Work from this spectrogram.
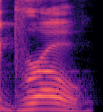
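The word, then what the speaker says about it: Breaux: level of respect lonnie bro l-o-n-n-y uh last name is spelled b-r-e-a-u-x like french bro interesting honey bro uh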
